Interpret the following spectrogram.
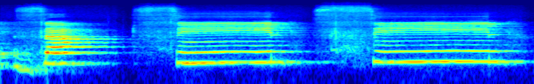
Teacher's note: اسی طرح کچھ حروف ایسے ہیں جن کو بہت سختی کے ساتھ ادا کیا جاتا ہے، جن میں نرمی نہیں برتی جاتی۔ زا سین صاد یہ ایسے حروف ہیں جن کو سختی کے ساتھ سیٹی کی آواز کے ساتھ ادا کیا جاتا ہے، اور دونوں دانتوں کو جوڑ کر زبان جب دونوں دانتوں کے اوپر والے اور نیچے والے دانتوں کو جوڑیں، زبان جب ان دونوں دانتوں کے درمیان میں آ جائے تو ز سین اور صاد ادا ہوتے ہیں۔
